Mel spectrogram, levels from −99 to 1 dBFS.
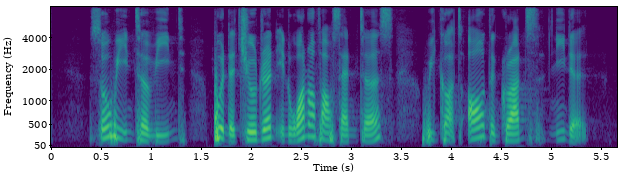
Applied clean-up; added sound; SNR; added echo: none; none; none; none.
